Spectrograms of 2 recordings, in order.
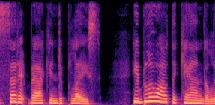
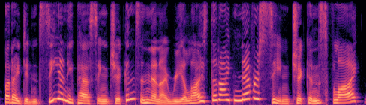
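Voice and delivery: higher-pitched, eager kender voice; chattering Tass; 3 semitones higher than usual. Acted. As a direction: rattle on with childlike curiosity.

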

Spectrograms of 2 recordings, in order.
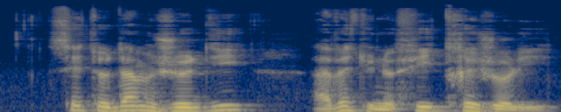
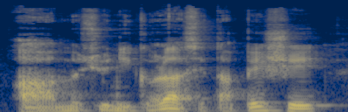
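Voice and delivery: surprised cry; 5 semitones lower than usual. A narrator's reading. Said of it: "s'écria Marguerite ... surprise".

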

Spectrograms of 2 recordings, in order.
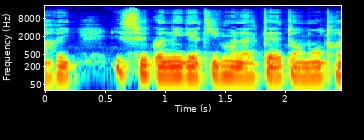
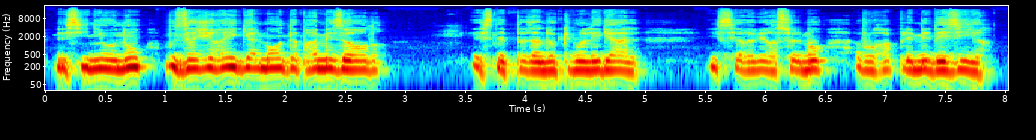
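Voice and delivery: higher, louder stern insistence; forceful; 8 semitones higher, 7 dB louder than usual. Acted. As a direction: overrule them sharply. Dying man insists forcefully.

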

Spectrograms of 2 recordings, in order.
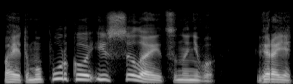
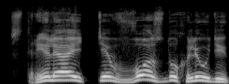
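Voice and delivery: shouted command; 7 semitones higher, 3 dB louder than usual. A narrator's reading. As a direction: call the order out to your men. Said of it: "кричит своим староста". (громкий приказ своим)

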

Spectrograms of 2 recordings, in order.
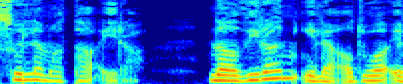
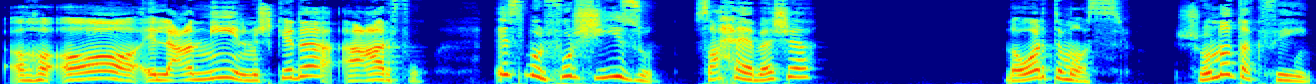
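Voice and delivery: pushy Cairo driver; 3 semitones higher, 6 dB louder than usual. Acted. Driver character voice.

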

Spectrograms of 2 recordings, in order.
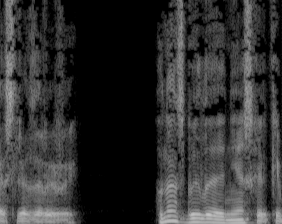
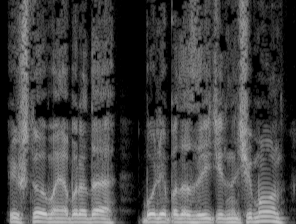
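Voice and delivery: higher, louder challenge; indignant protest; 6 semitones higher, 5 dB louder than usual. A narrator's reading. Fisherman objecting about his beard, indignant protest. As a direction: pitch it up, loudly affronted.

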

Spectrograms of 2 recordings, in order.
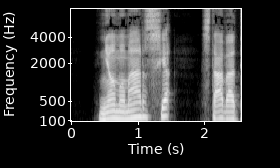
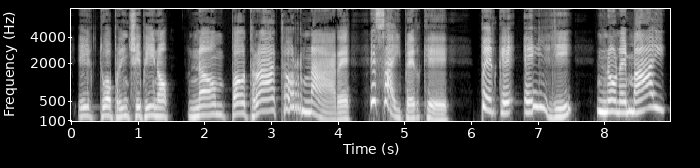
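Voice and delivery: high, mocking witch with cackling laughter; gloating witch; 11 semitones higher than usual. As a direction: taunt her, rising to a shrieked cackle. Witch mocks princess, cackling. (strega beffarda, risata acuta e malvagia)

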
